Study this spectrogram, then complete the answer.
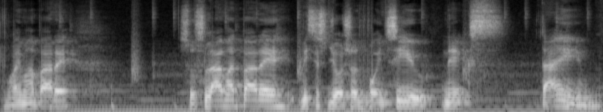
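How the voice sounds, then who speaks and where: A man from the Philippines giving casual, animated commentary to his viewers, who he calls "pare" and "bro". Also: mid-range voice, slow pace, over music. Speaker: vlogger.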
